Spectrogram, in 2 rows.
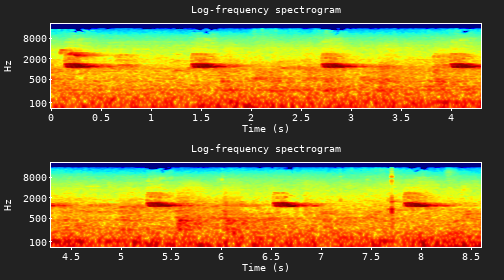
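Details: A Red-whiskered Bulbul, a wild bird at a birdbath, gives a clear, mid-pitched call note with a short falling tail, seven times at about 1.5-second intervals, over a low traffic rumble.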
